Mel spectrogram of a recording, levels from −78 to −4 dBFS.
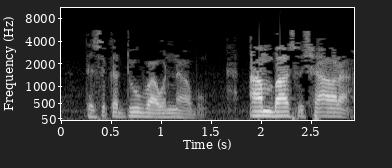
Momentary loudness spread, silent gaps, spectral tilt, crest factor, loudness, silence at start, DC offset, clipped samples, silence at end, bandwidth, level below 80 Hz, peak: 17 LU; none; -9.5 dB/octave; 18 dB; -18 LUFS; 0.25 s; under 0.1%; under 0.1%; 0 s; 5.8 kHz; -44 dBFS; 0 dBFS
